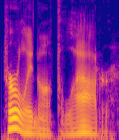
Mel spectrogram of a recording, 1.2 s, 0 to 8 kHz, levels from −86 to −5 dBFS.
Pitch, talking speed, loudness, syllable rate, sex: 95 Hz, 200 wpm, -20 LUFS, 6.5 syllables/s, male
